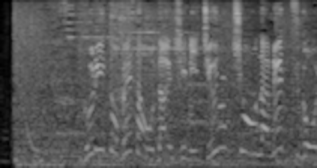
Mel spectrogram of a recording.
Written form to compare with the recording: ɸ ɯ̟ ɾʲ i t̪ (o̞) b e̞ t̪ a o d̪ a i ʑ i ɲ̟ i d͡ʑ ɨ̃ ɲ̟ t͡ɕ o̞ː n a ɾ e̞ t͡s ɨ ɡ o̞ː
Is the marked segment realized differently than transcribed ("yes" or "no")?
no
